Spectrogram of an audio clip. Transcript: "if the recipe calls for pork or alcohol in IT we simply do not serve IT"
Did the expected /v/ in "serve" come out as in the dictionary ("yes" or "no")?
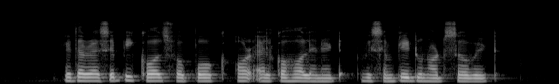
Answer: yes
